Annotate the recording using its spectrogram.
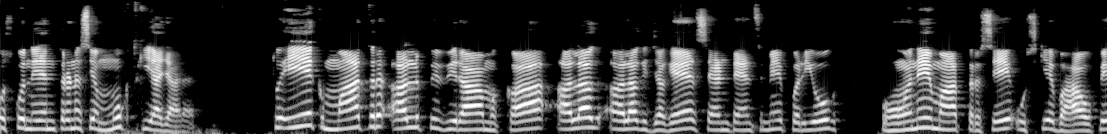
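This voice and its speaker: A man with a high, clean voice teaches an exam-prep lesson, posing questions and answering them himself while repeating key terms to drill them in.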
